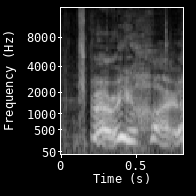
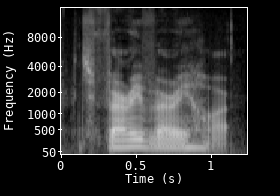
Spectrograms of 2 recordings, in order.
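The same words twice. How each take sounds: First: Cracking into a sob, higher; crying. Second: Said in the usual way. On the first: Acted. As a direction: voice breaks high into tears. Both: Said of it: "I promised myself I wasn't gonna cry today".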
